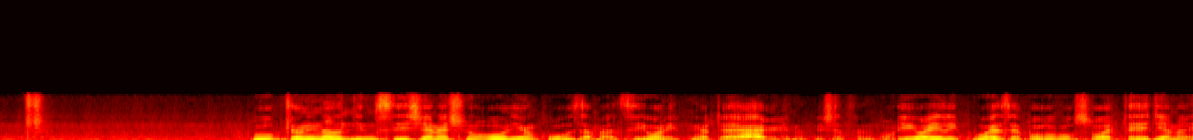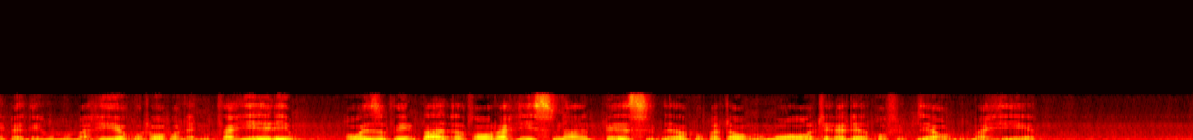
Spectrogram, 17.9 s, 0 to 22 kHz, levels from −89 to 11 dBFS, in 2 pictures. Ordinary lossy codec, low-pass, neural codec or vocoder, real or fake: MP3, 64 kbps; 7.2 kHz; autoencoder, 22.05 kHz, a latent of 192 numbers a frame, VITS, trained on many speakers; fake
